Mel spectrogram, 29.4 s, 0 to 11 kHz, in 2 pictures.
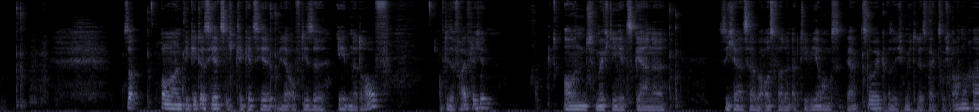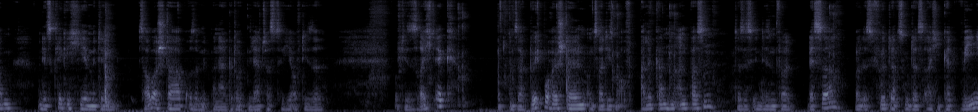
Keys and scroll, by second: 18.1 space.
